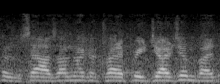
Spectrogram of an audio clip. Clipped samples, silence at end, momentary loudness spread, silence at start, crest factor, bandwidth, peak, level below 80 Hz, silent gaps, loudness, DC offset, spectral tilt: under 0.1%; 0 s; 5 LU; 0 s; 16 dB; 11.5 kHz; -6 dBFS; -50 dBFS; none; -22 LUFS; under 0.1%; -5.5 dB/octave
